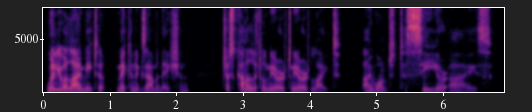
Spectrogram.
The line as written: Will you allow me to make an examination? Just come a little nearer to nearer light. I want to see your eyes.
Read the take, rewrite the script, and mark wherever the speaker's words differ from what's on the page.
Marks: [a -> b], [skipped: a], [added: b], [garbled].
Will you allow me to make an examination? Just come a little nearer to nearer light. I want to see your eyes.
